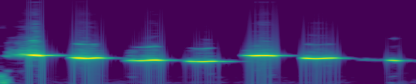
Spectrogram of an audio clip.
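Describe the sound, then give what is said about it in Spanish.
Someone whistles a short melody imitating a magic flute whose music makes rats follow it in a tale: about eight clear notes, each held briefly at a steady mid-high pitch, stepping gently up and down in an even, unhurried rhythm with no talking. “va y hace sonar su flauta mágica y con la música, las ratas van y empiezan a seguirlo.”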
